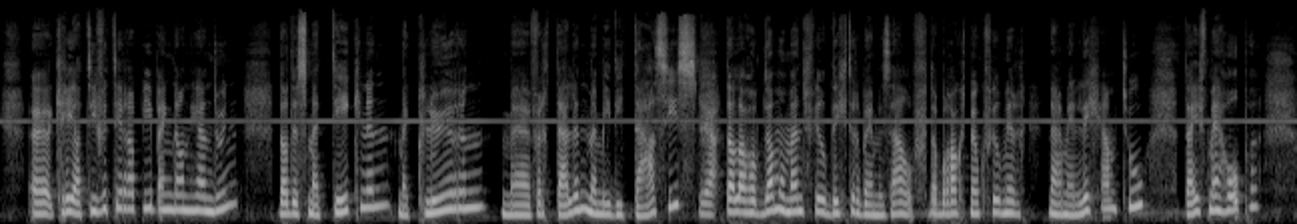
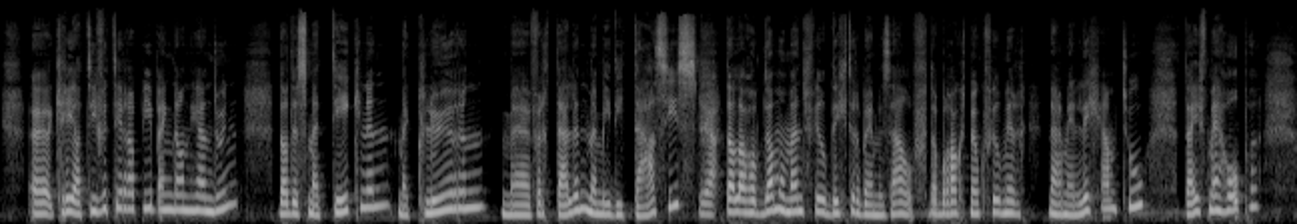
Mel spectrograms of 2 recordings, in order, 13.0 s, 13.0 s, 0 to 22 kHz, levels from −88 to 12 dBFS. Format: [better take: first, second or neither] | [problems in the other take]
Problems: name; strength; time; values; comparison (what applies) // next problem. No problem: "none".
second | high-pitched whine; faint; throughout; 2.5 kHz, 25 dB below the speech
